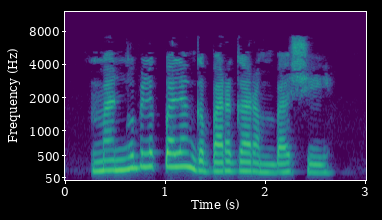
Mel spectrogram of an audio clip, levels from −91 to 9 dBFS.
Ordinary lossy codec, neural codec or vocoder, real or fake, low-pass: MP3, 48 kbps; none; real; 7.2 kHz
